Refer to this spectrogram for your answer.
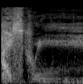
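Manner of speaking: hissed through a gleeful grin. Voicing Sun Dragon in a narrated scene, gleeful hiss. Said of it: "she just hisses in like a gleeful tone".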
